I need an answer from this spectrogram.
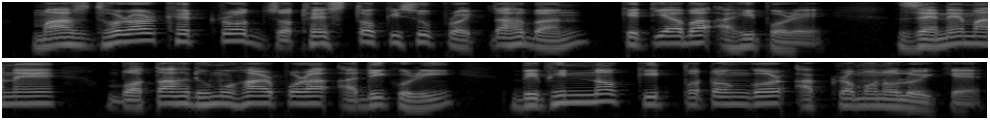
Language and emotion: Assamese, neutral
